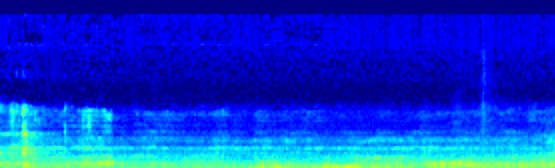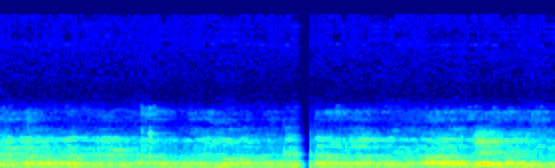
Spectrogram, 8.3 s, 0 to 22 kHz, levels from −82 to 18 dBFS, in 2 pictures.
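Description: A recording of everyday sounds with two packet-loss faults, one brief and one longer. At 3.11 to 3.15 s there is short concealed packet loss: about 20 ms of audio failed to arrive in time, and the receiver filled the hole by extending the sound that came before it, then merged back into the real signal. The result is a quick smear or wobble rather than a noticeable gap, and nothing afterwards is displaced. At 6.37 to 6.53 s a burst of packet loss produces a different effect. About 140 ms went missing in one run, too long for a seamless patch. The receiver kept repeating the preceding sound while gradually fading it, giving a held buzz or dying hiss with no true silence, before playback resumed further on with that stretch of audio gone. The length of the repair and the audible fade are what separate the burst from the brief smear earlier.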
